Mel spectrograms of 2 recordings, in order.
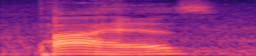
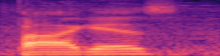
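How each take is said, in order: First: The g in the name is silent. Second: The g in the name is sounded. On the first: The speaker calls it right. "a silent G" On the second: The speaker calls it wrong. "not Pages"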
